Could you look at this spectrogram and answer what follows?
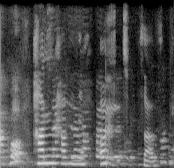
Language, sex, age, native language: Icelandic, female, 8, Icelandic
